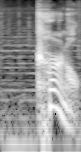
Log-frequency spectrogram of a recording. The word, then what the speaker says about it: colonel: Colonel. Colonel. Colonel. Colonel. Colonial. Yeah. Collonel. Mhm. colonial Well, yeah, we spell it stupid, but yeah.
